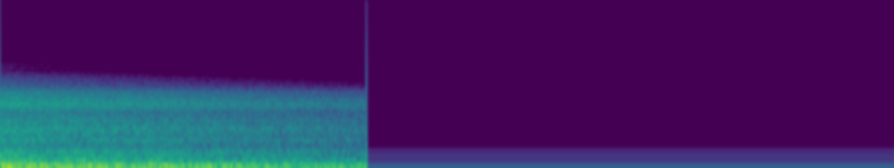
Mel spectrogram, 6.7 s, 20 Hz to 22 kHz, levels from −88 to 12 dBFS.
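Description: A recording of sounds with an audio dropout to a faint residue at 2.75 s: the signal cuts out abruptly, leaving only mains hum roughly 40 dB down through the end, likely a lost source with the input path still live.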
